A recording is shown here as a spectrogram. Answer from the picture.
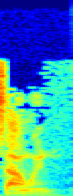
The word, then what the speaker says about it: Samhain: It's actually pronounced Samhain.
